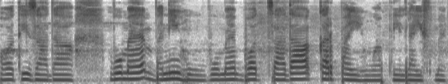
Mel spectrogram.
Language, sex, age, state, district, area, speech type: Hindi, female, 30-45, Madhya Pradesh, Bhopal, urban, spontaneous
